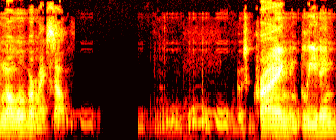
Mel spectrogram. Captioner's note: the sounds of pigeons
